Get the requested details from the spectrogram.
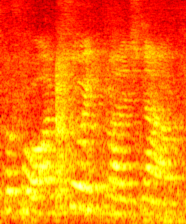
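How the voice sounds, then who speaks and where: A woman's voice: fairly high pitch, expressive, a little fast, close to an everyday voice. A woman playing a supportive young friend in a live stage pantomime. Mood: consoling. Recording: distant echoey stage, loud crowd and noise.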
